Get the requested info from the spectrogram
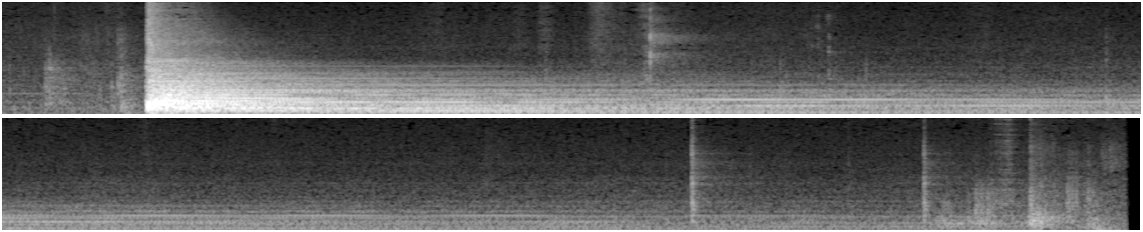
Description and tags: Piano key crash
A crashing sound from a piano, sounds percussive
